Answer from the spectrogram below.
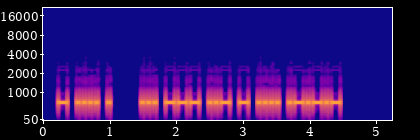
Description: Morse code, heard as a keyed tone, about 27 wpm, 650 Hz. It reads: THE SOUTH.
